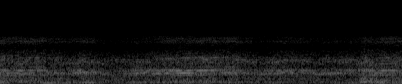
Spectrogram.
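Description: Quiet room ambience: a faint, steady background hiss with a low rumble underneath, no distinct events.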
